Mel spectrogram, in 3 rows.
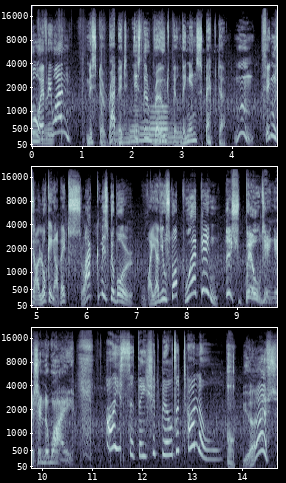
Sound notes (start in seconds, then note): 10.7 sniffs; 13.6 snorts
